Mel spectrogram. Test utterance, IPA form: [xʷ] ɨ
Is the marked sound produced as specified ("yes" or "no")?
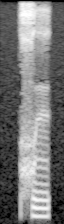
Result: yes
